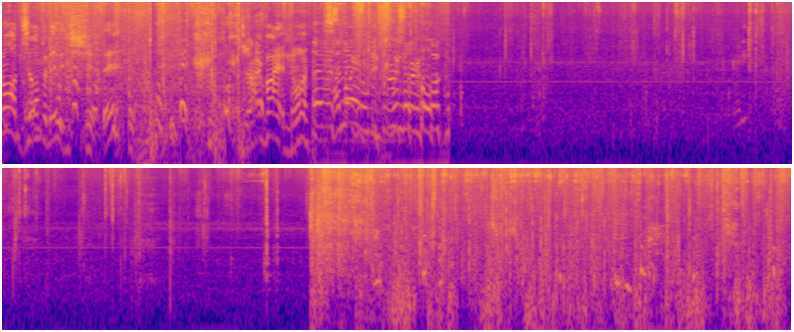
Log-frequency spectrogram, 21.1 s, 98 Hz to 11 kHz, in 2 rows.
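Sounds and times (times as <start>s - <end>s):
muffled voices: 0.0s - 6.0s
camera rubbing and knocking: 16.6s - 18.7s.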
